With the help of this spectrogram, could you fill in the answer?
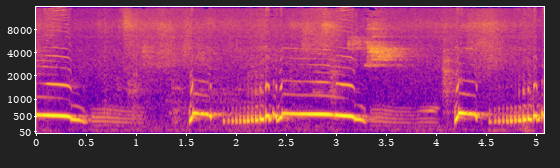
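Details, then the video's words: Puter pelung dove sings repeated coos: a falling opening note, a fast rippling stretch, then a long steady metallic-sounding final note, with a faint high chirp in the background. "Puter Pelung Terasan Bermetal"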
